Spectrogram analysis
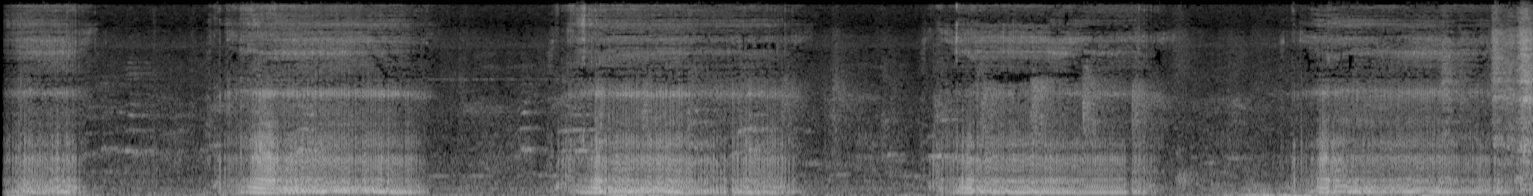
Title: when he snores I can't sleep 😴💤 😐😑 then I make videos #shorts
